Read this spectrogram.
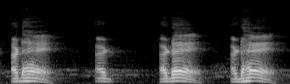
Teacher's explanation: जब इनका उच्चारण हम करते हैं तो ऐसा लगता है कि हमारी जीभ जो है वह इस ध्वनि को बाहर फेंक रही है · इनके उच्चारण में जीभ की जो नोक है वो झटके के साथ गिरती है, वह बाहर फेंकती है। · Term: उत्क्षिप्त व्यंजन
